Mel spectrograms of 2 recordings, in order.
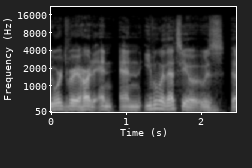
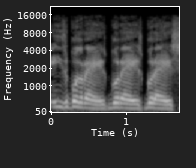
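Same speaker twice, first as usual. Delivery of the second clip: put-on Italian-accented English, higher and louder; 7 semitones higher, 5 dB louder than usual. Retelling a champion racer's post-race interviews: Valentino Rossi impression. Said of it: "and he'd be like".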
